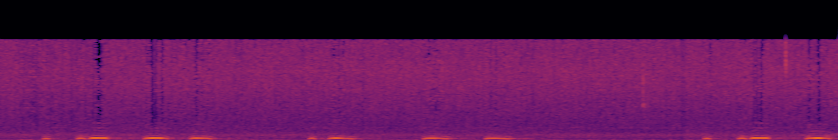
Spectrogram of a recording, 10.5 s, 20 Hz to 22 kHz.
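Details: Hooting great horned owls recorded January 17, 2022: mellow low hoots repeated roughly every half second in loose groups, a longer silent stretch of about two seconds, then a final cluster of hoots.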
